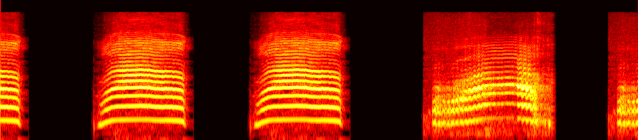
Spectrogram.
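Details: Young male stray cat calling for a female in heat with loud, sustained meows: two steady, clean-toned cries followed by a rougher, wavering, more strained yowl, then the start of another, separated by short silences.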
